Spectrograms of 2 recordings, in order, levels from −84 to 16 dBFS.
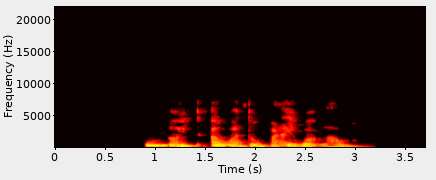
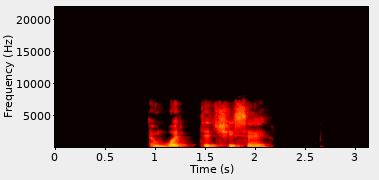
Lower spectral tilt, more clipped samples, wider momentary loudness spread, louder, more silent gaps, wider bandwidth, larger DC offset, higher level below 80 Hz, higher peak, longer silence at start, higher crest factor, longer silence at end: first, -8.5 dB/octave vs -4 dB/octave; neither; about the same, 10 LU vs 8 LU; first, -18 LUFS vs -25 LUFS; neither; about the same, 7.2 kHz vs 7.8 kHz; neither; first, -56 dBFS vs -68 dBFS; about the same, -4 dBFS vs -6 dBFS; about the same, 0.9 s vs 0.95 s; second, 16 dB vs 22 dB; second, 0.6 s vs 1 s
